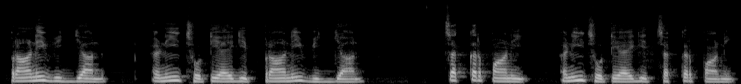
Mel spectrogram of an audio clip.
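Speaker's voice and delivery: usual speaking voice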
